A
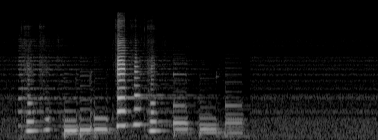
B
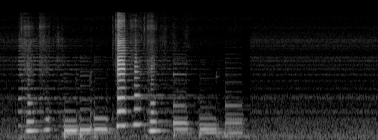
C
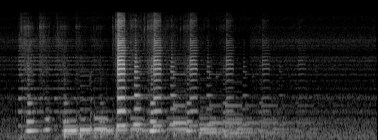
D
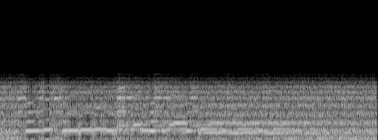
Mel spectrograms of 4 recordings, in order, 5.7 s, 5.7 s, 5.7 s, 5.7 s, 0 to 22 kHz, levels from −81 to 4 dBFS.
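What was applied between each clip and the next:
tone controls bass +9 dB, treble +14 dB
feedback echo 0.542 s, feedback 44%, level -8 dB
delta modulation 16 kbps, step -17 dBFS; steep low-pass 1700 Hz 72 dB/oct; comb 4.1 ms, depth 94%

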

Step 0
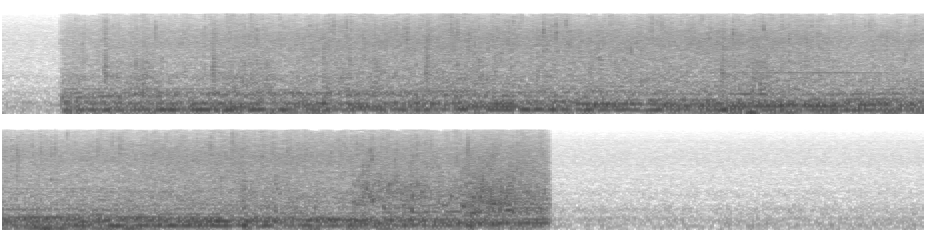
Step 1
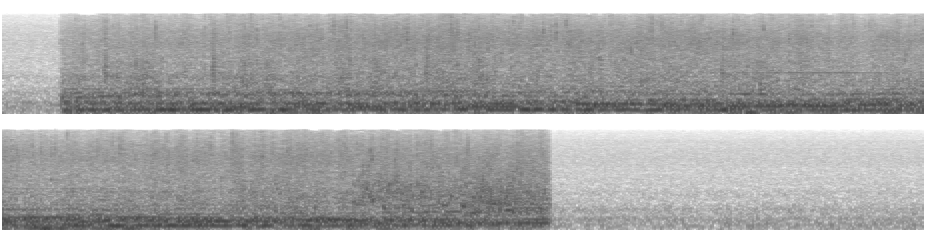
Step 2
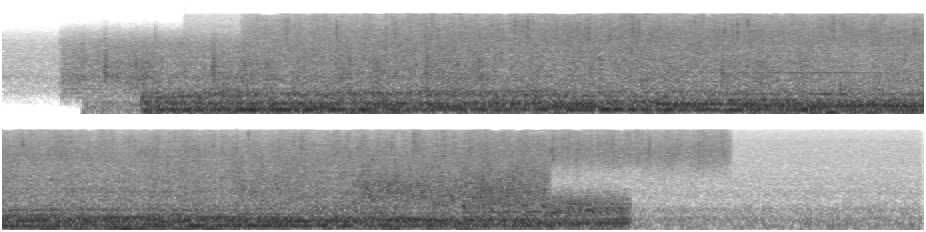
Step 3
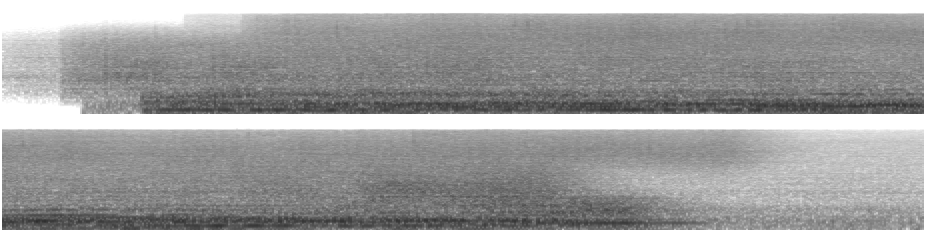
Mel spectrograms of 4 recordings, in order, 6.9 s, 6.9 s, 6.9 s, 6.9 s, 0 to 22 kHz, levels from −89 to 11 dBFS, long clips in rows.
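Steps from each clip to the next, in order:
limiter -17.5 dBFS, peak gain reduction 7.5 dB; gain +6.5 dB
three bands offset in time mids, lows, highs 0.3/0.68 s, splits 980/5500 Hz; gain +6.5 dB
reverb RT60 0.85 s, pre-delay 30 ms, DRR -3.5 dB; gain -5.5 dB

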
